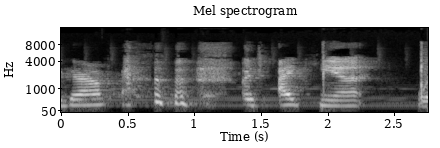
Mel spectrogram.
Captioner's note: laughs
